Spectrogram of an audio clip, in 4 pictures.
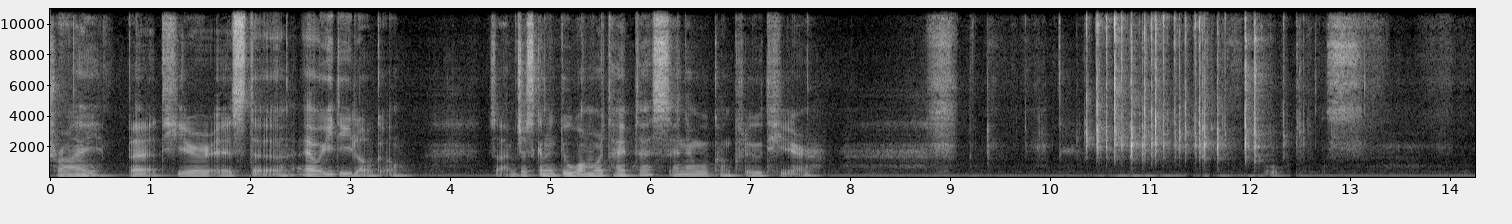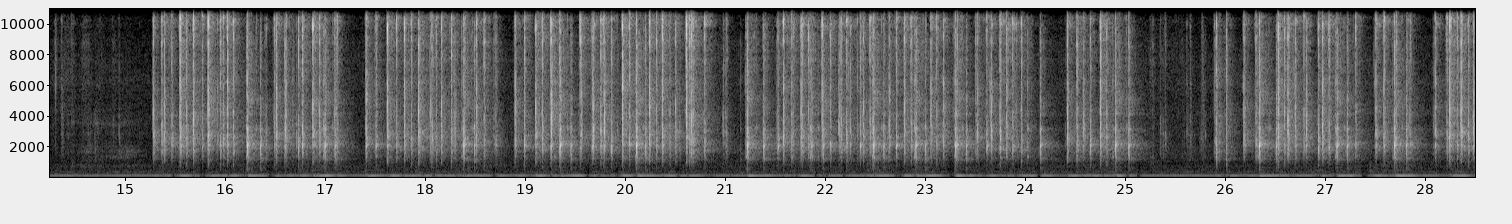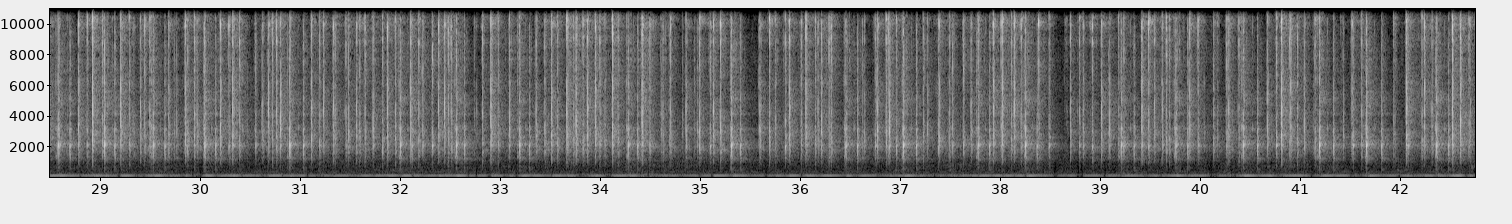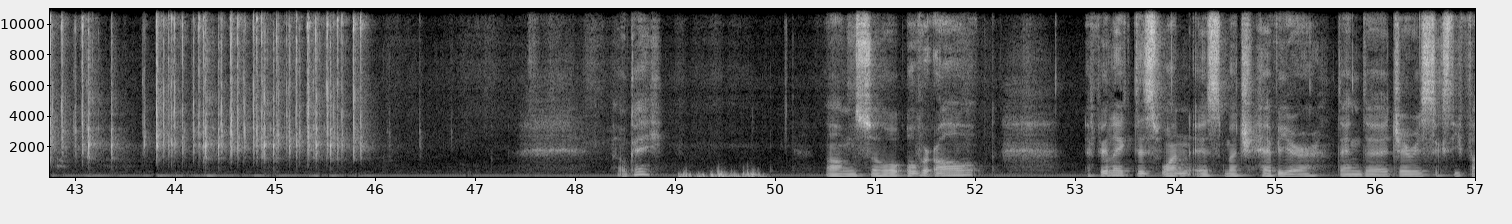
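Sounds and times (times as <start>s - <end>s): faint low hum: 0.0s - 57.0s
mechanical keyboard typing: 10.4s - 12.6s, 15.3s - 46.0s.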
